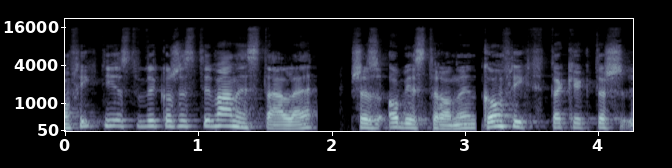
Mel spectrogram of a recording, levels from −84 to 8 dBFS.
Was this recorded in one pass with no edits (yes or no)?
no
